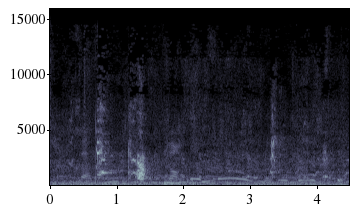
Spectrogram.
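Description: A dog barking twice in quick succession about a second in, over background chatter.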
